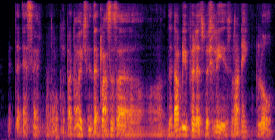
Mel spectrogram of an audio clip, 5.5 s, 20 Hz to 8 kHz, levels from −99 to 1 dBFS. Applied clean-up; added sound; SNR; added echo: neural mask model DeepFilterNet 3.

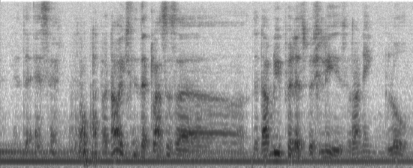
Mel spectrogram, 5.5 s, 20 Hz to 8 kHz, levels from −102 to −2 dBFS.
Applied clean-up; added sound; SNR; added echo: none; Gong; 3 dB; reverberation time 0.2 s.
